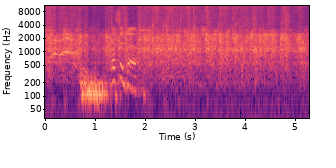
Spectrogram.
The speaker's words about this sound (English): So, again, a round of applause specifically for Joe, chairman of your party.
